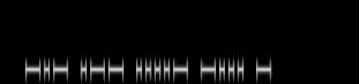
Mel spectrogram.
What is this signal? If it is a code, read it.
Morse code, heard as a keyed tone, about 26 wpm, 700 Hz. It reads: KW4BT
